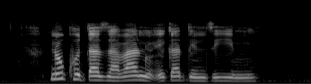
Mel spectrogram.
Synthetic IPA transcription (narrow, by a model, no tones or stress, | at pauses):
nɔkʰɔtʼazaɓan̤uʔɛk̬ʼatʼend͡zʱiːmi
